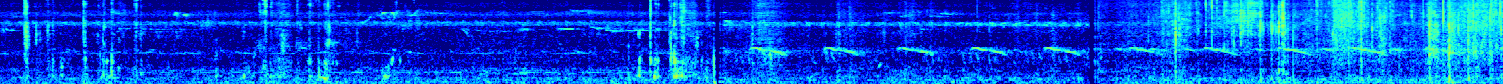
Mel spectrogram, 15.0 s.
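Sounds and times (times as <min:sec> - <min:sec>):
footsteps and rustles on soil: 0:07.2 - 0:15.0.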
